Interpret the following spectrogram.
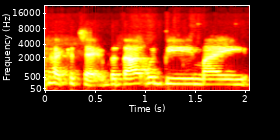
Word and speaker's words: Hekate: you connect with so i strongly align with hekate or hey kata that's how she actually pronounces it for me so i know it's not necessarily the the mainstream pronunciation of hecate but that would be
